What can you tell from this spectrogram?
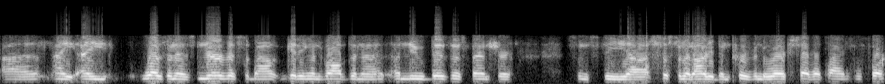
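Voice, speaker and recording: In a monotone, flat intonation, a man talks at a fairly quick pace and medium pitch. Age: 20s. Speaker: franchise owner. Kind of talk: interview. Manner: halting, many fillers.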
